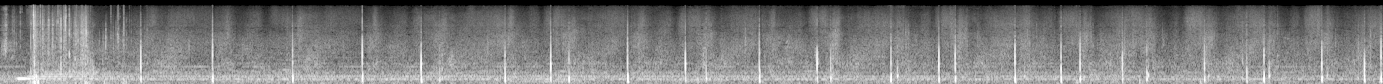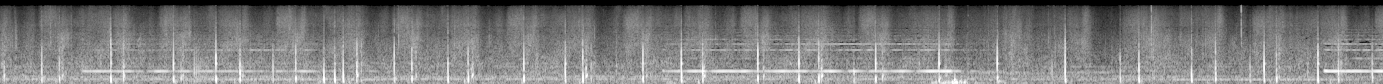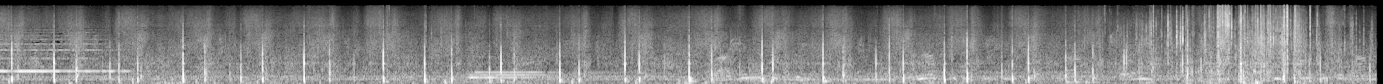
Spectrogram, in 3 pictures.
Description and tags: chuze dvou dam po peronu vlakoveho nadrazi
two ladies walking along the platform train station
foots, footsteps, ladies, train-station, walk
